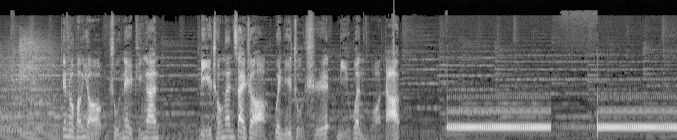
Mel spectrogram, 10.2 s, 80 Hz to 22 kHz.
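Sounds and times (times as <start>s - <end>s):
speech: 0.9s - 6.2s
telephone ringing: 6.7s - 8.3s, 9.0s - 10.1s.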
